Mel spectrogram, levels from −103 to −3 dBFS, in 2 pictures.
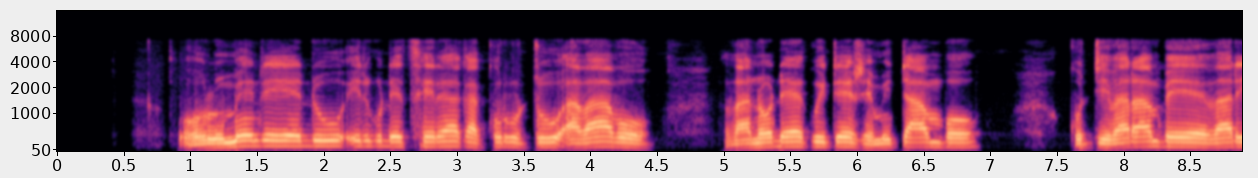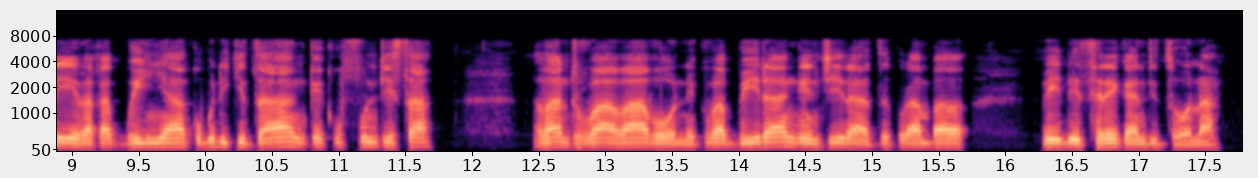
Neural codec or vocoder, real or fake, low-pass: none; real; 7.2 kHz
